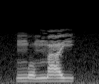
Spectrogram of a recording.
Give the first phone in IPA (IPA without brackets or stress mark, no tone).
m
